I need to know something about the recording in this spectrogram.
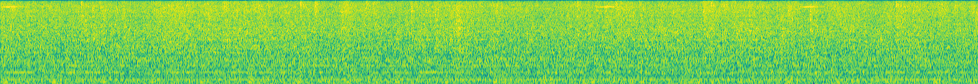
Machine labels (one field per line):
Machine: fan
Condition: normal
